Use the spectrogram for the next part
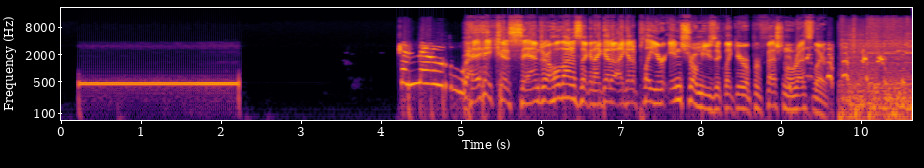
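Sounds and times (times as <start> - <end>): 
telephone dial tone while dialing out: 0.2 - 2.2
speech: 4.5 - 10.5
laughter: 5.0 - 6.5, 8.8 - 10.6.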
